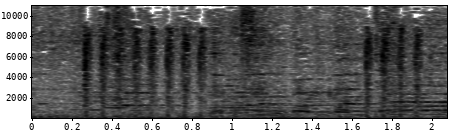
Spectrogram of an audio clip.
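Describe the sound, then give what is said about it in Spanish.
Rapid gunfire from repeating weapons in an Old West setting, with quick strings of shots in two loud bursts over constant background noise. “¡No había armas de repetición en el oeste!”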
